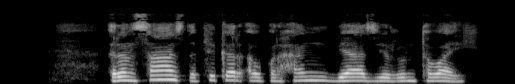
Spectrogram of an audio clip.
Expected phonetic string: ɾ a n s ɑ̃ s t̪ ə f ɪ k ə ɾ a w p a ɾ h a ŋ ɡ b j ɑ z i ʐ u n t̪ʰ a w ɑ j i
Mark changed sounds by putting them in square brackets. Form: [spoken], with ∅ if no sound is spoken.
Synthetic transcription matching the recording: ɾ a n s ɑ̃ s [d̪] ə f ɪ k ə ɾ a w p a ɾ h a ŋ ɡ b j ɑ z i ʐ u n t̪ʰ a w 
